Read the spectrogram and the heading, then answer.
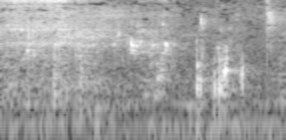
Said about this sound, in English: Let me take a swig of water really quick as I do this.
